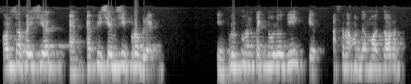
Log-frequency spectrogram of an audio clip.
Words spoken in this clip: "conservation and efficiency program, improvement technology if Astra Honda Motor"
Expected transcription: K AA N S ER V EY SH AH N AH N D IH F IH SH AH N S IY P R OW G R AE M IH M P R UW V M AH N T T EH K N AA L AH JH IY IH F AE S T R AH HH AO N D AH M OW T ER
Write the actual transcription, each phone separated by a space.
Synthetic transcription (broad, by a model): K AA N S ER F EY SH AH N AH N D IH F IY S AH N S IY P R OW G R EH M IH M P R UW F M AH N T T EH K N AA L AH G IY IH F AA S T R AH HH AO N D AH M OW T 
